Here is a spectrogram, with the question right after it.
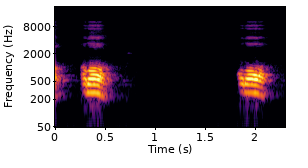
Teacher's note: الراء دي مفتوحه يبقى تفخم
